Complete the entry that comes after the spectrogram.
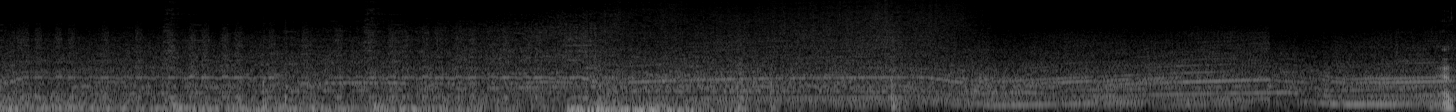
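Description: A Ferrari engine in the racing game Forza Horizon revs continuously, with rising and falling pitch as it shifts through gears, sustained and fairly loud with a rough low rumble underneath.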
